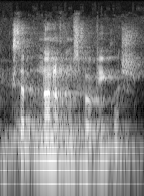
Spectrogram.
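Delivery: ordinary delivery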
